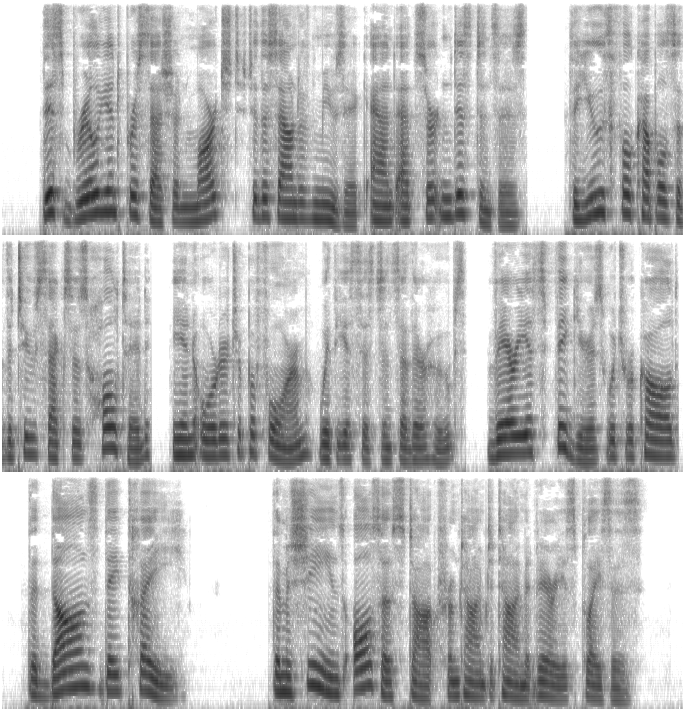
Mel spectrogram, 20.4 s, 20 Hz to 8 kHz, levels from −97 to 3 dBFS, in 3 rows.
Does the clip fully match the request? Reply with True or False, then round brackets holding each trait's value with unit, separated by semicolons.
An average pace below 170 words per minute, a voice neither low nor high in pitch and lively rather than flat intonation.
True (150 wpm; 150 Hz; 6.0 semitones)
